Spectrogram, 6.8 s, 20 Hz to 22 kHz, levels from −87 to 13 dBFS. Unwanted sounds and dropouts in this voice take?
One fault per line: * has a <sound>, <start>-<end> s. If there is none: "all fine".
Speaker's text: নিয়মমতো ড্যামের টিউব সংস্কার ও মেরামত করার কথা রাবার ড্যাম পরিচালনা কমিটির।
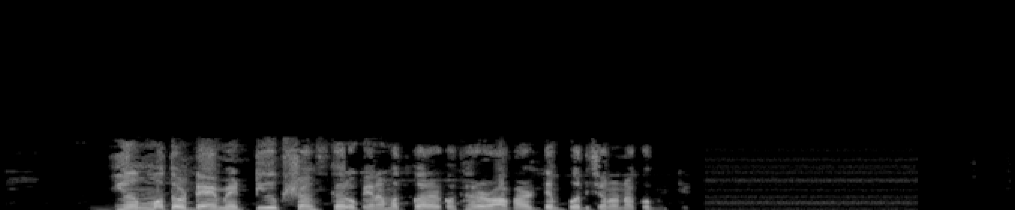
all fine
